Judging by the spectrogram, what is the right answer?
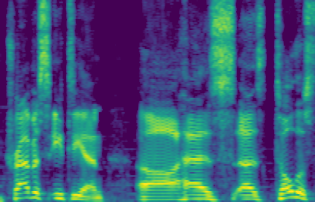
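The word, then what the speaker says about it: Etienne: Travis Etnen uh has has told us that it's not exactly how he pronounces his last name anyway. So it growing up it Travis Han.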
